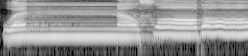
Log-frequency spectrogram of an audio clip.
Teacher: Wan nasara, huruf ra dibunyikan secara tafkhim karena ra-nya berharokat fathah. Maka ra ini kita panjangkan, kita baca dengan tebal ya. Ra, pangkal lidah kita angkat naik ya.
